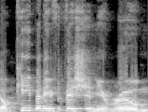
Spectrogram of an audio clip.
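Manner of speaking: loud yelling, shouting. Voicing a barkeep calling out from behind the bar: yelling from behind the bar. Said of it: "you can hear Torum yell from".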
